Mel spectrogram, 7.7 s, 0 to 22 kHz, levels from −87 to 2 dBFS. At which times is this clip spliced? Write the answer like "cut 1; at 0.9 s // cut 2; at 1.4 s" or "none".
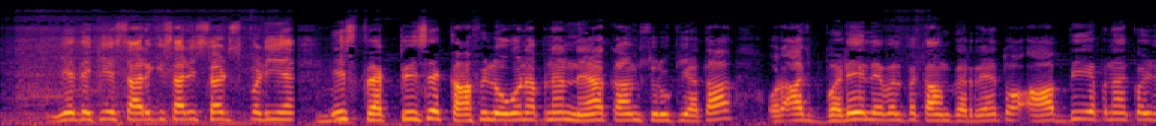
cut 1; at 2.1 s

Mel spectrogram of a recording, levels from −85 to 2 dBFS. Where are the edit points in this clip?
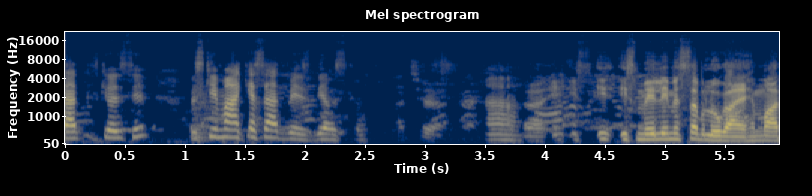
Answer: none

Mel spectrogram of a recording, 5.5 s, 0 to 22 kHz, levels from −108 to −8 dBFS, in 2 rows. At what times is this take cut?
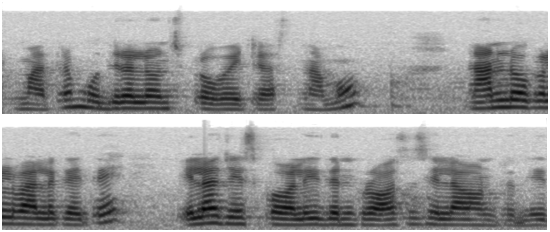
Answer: cut 1; at 2.1 s

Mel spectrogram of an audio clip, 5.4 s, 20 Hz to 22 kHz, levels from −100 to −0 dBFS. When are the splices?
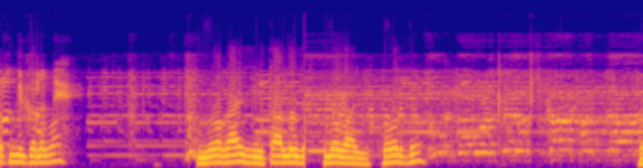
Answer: cut 1; at 2.5 s

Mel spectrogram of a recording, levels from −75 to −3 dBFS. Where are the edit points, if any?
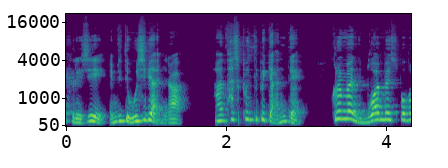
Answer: none

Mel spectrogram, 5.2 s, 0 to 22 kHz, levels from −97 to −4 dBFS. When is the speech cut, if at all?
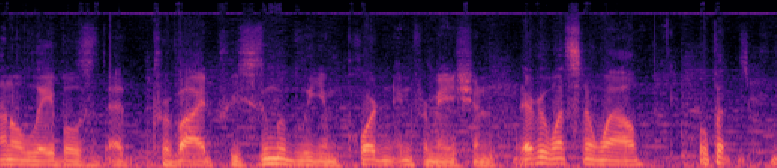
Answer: cut 1; at 1.0 s // cut 2; at 3.3 s

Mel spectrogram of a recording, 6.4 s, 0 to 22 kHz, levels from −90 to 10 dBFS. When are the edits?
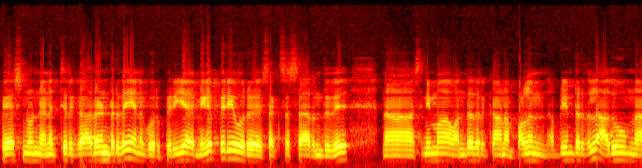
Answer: none

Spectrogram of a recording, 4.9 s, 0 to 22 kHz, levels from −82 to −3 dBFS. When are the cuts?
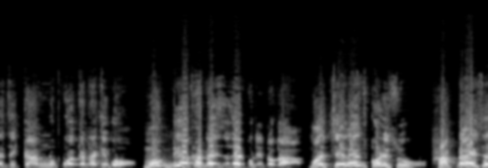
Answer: none

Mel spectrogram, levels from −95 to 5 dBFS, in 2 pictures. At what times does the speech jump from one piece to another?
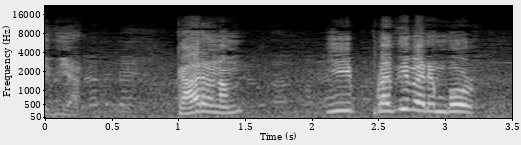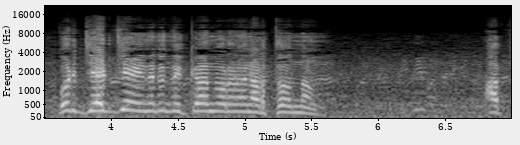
none

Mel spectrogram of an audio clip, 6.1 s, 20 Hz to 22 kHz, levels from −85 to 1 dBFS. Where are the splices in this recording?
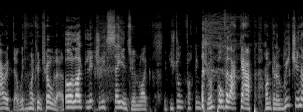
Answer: cut 1; at 1.2 s

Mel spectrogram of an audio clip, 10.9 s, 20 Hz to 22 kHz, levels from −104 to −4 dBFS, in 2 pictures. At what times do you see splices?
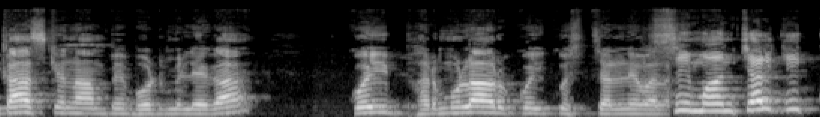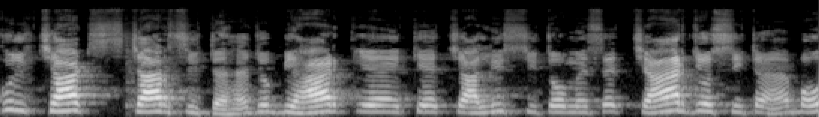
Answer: cut 1; at 4.4 s

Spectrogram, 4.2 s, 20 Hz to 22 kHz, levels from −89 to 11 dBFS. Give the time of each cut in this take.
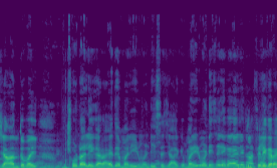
cut 1; at 0.9 s

